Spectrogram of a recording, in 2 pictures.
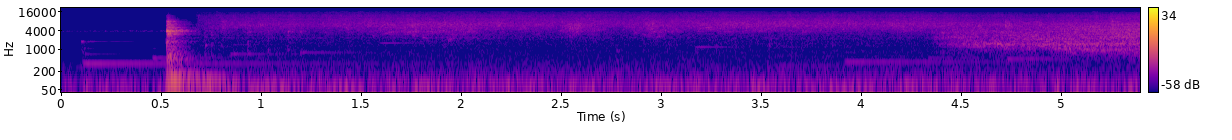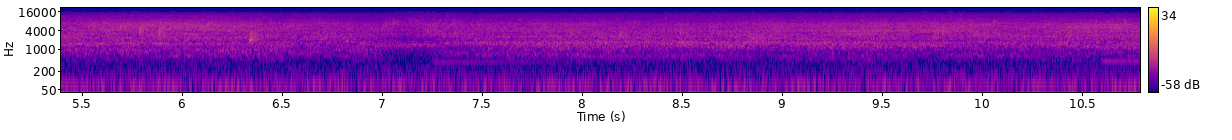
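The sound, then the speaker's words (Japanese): A shower turns on with a sharp click, then a steady spray of water hisses continuously and grows fuller and louder, a broad rush with no voices. “ずはシャワーから行きます。”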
